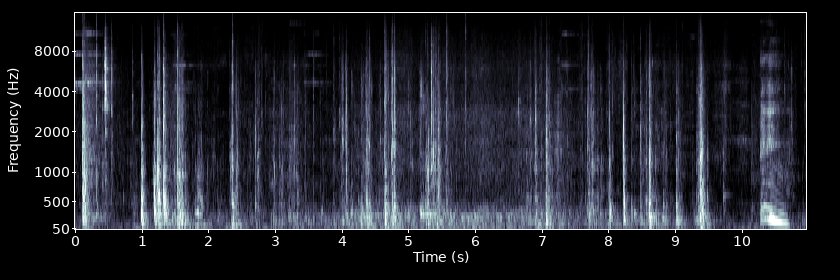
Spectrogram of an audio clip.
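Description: A pry tool pops down the headliner trim inside a Nissan 370Z, giving a run of sharp plastic clicks and snaps, some close and loud, with rustling and handling noise between them.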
